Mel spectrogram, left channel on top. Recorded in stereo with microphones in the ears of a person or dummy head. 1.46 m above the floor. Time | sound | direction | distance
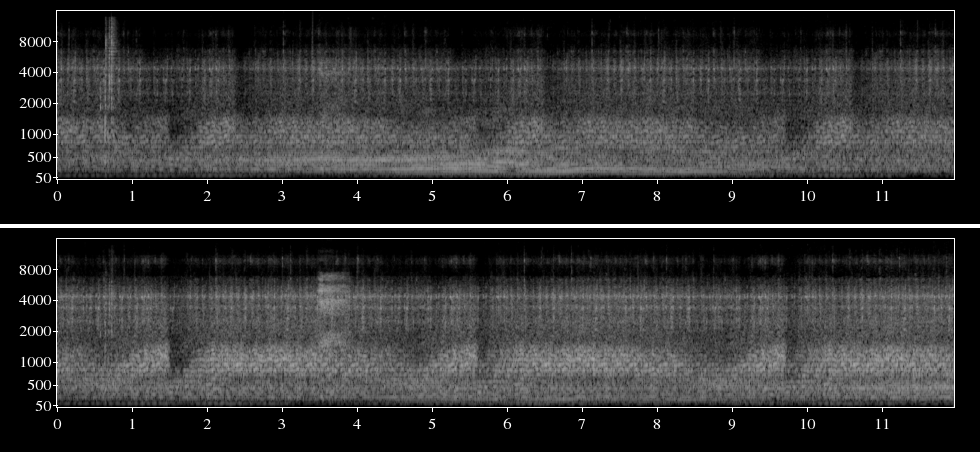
0.6 | crushing | 35° left (ahead or behind) | ?
3.5 | breathing | 55° right (ahead or behind) | ?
